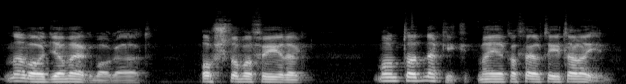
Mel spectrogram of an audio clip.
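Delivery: loud, high, raging rebuke; furious lord. Acted. Giant lord roars at the envoy, furious. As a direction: spit the insult at the worm.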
